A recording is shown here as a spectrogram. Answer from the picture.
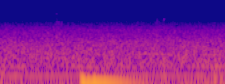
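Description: Near silence: room tone, with a brief low rumble about a second in that lasts about half a second.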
